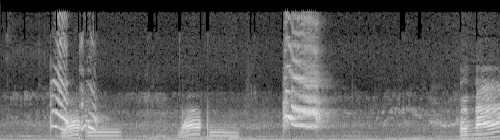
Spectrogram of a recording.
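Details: Indian ringneck parakeet talking and making sounds: loud, downward-sliding harsh screeches spaced about a second apart, one very shrill squeal near the middle and a final rising squawk, over low hum.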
